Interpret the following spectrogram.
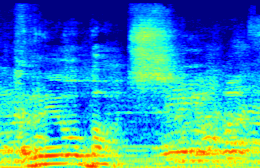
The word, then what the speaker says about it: Rehoboth: Faut pas mal prononcer, hein, parce que tu peux dire Roger ou bien je sais pas moi. Rehoboth.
